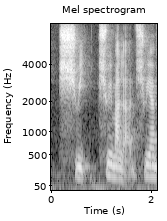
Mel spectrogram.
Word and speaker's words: malade: Malade, and the E at the end is silent because there are more than one consonant.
